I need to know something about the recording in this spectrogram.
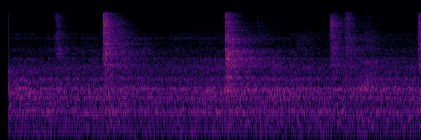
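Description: Steady rumbling gym background noise, with a few brief rustles or soft knocks.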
